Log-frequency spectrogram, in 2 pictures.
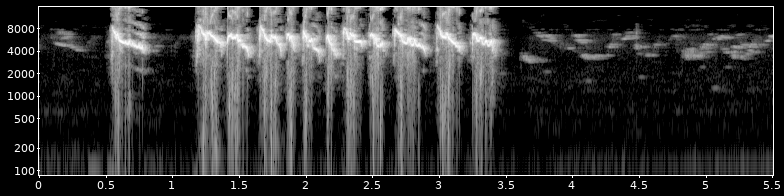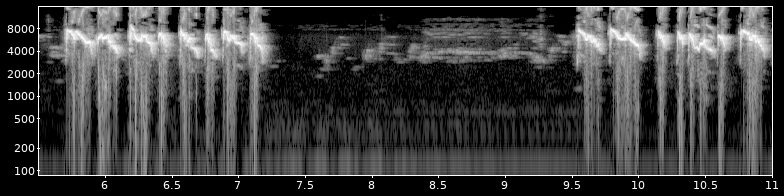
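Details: Pleci (white-eye) song as a lure to get birds singing: a lone chirp, then three fast bursts of high, tumbling notes spaced a few seconds apart, each lasting about one to two seconds.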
